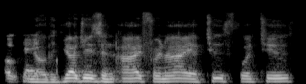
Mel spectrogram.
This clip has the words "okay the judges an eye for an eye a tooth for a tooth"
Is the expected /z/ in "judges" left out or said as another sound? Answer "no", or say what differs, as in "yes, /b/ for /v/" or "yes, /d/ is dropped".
no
